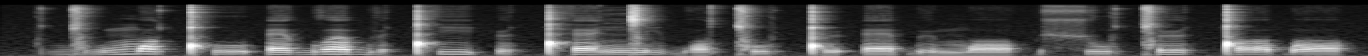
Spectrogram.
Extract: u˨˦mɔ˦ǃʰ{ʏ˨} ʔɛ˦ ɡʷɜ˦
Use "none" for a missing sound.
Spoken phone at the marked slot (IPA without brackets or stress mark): u˨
